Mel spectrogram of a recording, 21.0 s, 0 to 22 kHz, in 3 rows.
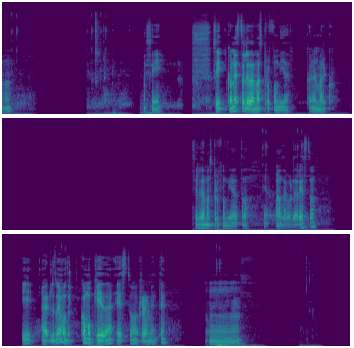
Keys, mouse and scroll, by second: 0.2 click, 1.7 click, 1.9 space, 2.2 middle click, 2.9-5.8 middle drag, 7.1-8.1 middle drag, 12.2 click, 12.9 right click, 13.9 middle click, 15.2 click, 18.3 click, 19.3 click.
